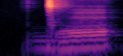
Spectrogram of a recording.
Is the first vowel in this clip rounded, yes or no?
no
